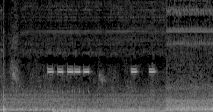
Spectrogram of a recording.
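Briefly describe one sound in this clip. An electric cooktop beeps as its buttons are pressed.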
